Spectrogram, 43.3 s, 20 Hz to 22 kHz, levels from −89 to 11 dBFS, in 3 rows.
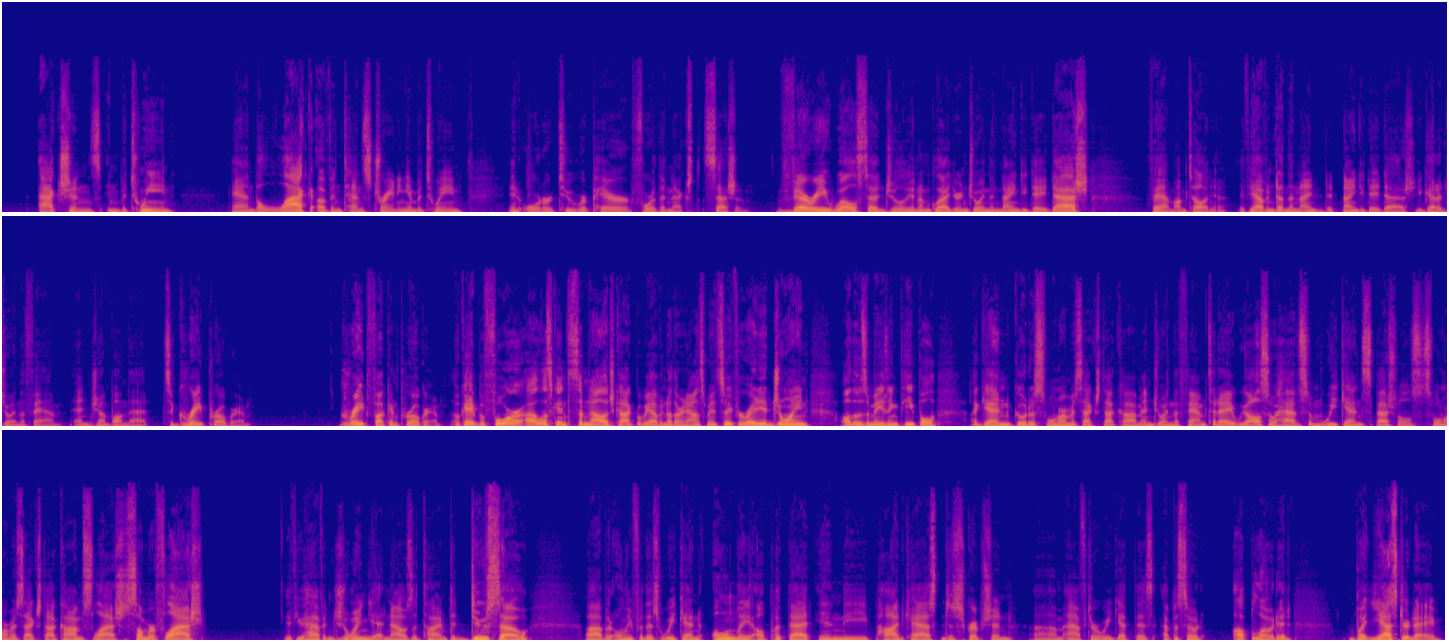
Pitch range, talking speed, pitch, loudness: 95-115 Hz, 190 wpm, 100 Hz, -27 LUFS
